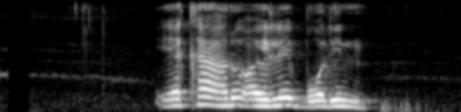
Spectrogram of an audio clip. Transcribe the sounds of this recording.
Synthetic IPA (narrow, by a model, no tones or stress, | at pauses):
ekʰaɦʌɾuʌɦilebolin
